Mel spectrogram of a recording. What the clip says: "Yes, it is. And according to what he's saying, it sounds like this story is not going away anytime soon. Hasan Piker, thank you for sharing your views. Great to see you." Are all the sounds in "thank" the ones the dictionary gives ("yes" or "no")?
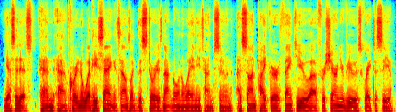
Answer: yes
